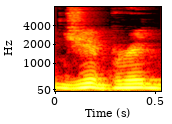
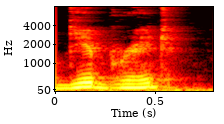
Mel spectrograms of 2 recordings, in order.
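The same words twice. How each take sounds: First: The G is soft, like in gem. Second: The G is hard, like in go. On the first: The speaker calls it wrong. "Some people might think Gibrid" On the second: The speaker calls it right. "but no"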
